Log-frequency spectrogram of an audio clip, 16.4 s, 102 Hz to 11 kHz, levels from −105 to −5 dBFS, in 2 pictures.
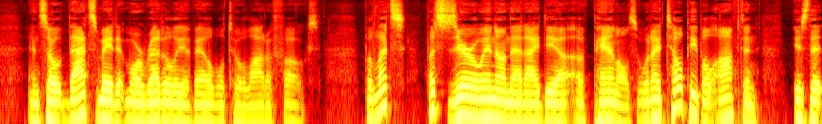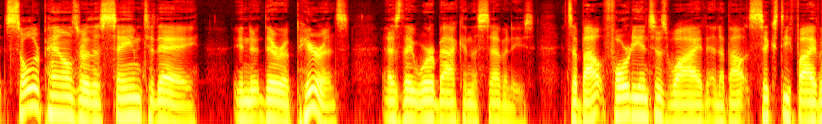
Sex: male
